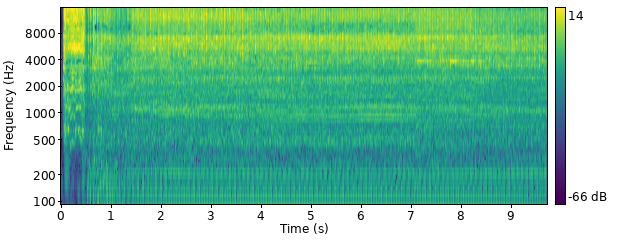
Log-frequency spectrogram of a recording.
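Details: Lawn tractor after winter storage, wouldn't start until the battery was replaced; cranks briefly, catches at once and settles into a steady even single-cylinder chug, no misses or knocks, running healthy.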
